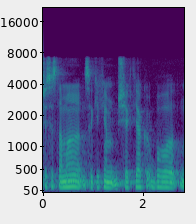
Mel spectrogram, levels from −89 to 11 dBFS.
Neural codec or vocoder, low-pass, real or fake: none; 7.2 kHz; real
